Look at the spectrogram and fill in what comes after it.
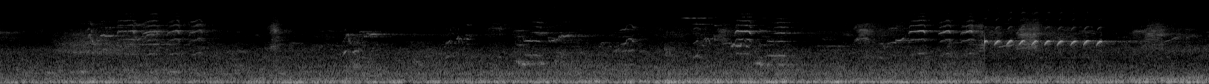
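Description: Several wild birds calling and singing: short chirps and whistled phrases scattered throughout, with a quick run of about eight even notes near the end, over a steady low rumble.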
